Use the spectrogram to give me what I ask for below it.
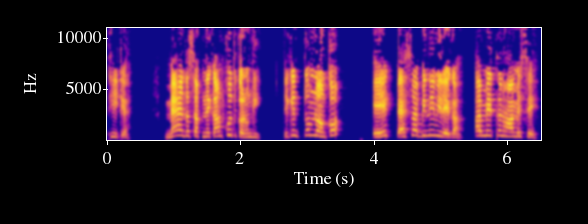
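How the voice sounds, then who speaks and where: A woman's voice: very high-pitched, normal speed, bright, forceful tone. A woman voicing a bold, demanding young working wife in a cartoon, with a bossy manner. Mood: angry. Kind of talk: cartoon voice acting.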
